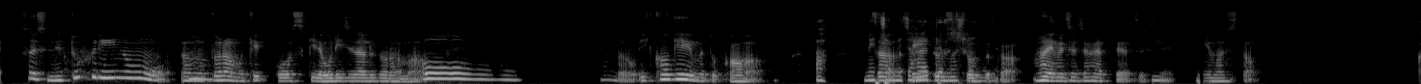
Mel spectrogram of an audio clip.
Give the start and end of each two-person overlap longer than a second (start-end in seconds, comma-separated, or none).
8.7-10.1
